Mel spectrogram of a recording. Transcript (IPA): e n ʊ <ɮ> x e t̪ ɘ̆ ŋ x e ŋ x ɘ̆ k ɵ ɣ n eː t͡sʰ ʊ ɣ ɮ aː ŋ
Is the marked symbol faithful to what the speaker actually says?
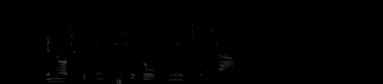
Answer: yes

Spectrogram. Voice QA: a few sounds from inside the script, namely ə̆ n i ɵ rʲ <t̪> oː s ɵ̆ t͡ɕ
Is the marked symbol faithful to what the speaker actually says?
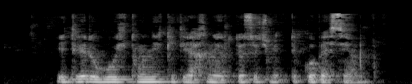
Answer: yes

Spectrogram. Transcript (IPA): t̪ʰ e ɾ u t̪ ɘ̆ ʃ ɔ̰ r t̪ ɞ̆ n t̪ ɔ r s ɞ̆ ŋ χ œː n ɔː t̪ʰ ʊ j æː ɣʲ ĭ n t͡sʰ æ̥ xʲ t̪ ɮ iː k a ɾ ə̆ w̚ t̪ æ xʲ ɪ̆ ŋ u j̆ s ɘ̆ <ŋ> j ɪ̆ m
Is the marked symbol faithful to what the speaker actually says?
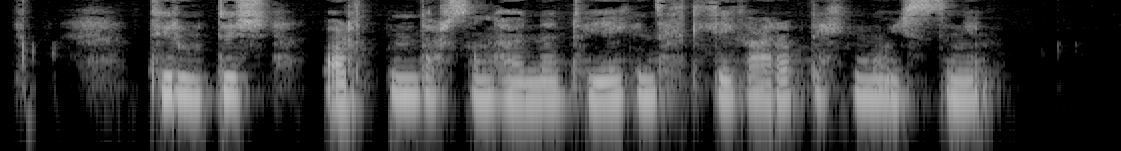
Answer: yes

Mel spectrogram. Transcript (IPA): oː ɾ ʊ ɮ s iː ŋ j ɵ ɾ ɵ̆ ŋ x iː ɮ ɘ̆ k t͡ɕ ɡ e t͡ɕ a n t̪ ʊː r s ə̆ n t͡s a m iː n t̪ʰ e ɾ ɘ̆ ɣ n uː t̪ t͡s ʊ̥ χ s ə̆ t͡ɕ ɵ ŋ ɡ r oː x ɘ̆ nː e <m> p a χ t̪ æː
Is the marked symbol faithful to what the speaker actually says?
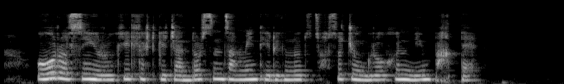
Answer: yes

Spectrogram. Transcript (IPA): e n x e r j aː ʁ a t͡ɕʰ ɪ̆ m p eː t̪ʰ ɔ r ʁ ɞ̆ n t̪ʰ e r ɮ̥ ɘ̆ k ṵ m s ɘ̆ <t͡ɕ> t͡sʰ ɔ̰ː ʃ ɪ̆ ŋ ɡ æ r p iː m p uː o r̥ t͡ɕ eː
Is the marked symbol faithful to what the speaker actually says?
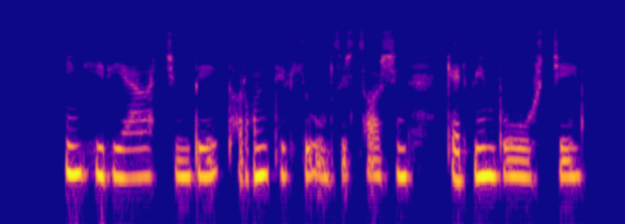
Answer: yes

